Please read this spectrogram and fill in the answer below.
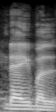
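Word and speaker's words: dabble: इसे हम प्रोनाउंस करेंगे डेबल। इसमें स्ट्रेस डी पर रहेगा।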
